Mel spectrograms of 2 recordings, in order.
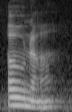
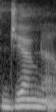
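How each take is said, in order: First: The name starts without a J sound. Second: The name starts with a J sound. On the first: The speaker calls it right. "it's correctly pronounced Ona" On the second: The speaker calls it wrong. "we pronounce the J and it's Jonah"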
